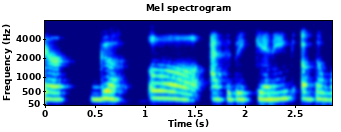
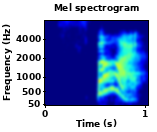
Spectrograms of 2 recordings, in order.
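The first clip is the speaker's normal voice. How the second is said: "Spot" said whole, higher and louder; blended answer; 9 semitones higher, 5 dB louder than usual. Shown as a demonstration. Teacher to pupils, bright high reveal of the blended word. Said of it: "What's the word?".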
